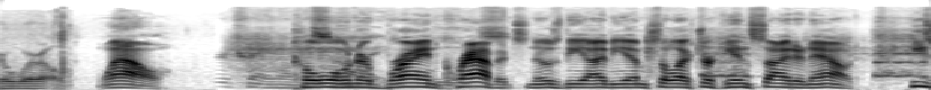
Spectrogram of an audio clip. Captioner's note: voice-over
